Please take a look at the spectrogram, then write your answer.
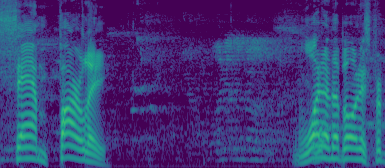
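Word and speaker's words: Fehrle: of the boing troops he spells it f e h r l e but it said like Farley but good try nice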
